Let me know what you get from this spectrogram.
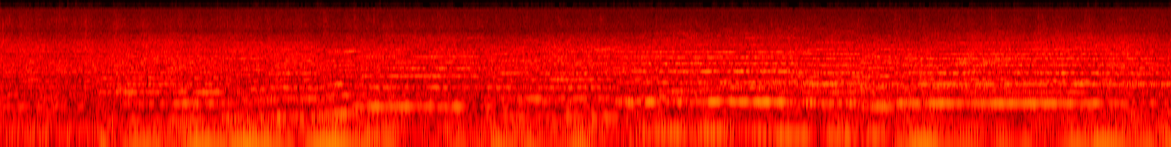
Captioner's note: applause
